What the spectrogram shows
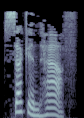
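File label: "second half", English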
